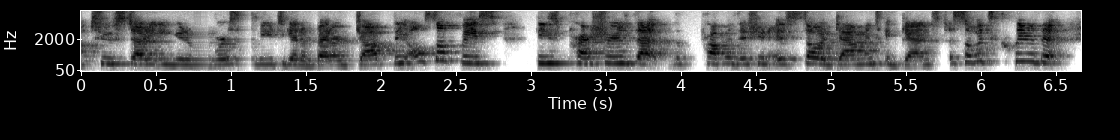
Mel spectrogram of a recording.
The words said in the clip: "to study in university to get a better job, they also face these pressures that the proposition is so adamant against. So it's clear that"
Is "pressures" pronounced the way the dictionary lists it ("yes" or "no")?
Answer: yes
